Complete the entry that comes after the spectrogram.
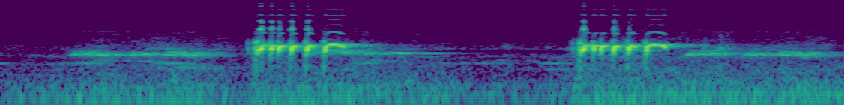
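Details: Perkutut punden, a wild local zebra dove: two rapid rolling phrases of five or six coo notes, each ending in a smooth drawn-out tone, with softer humming notes before and after.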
